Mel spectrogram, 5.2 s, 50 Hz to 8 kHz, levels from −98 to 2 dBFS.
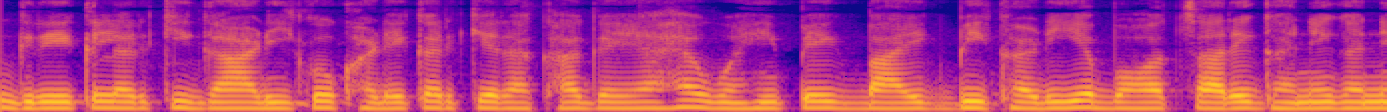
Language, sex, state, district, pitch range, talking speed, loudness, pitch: Hindi, female, Maharashtra, Gondia, 160-170 Hz, 240 wpm, -15 LUFS, 160 Hz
